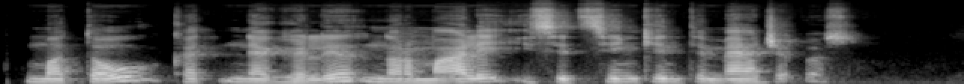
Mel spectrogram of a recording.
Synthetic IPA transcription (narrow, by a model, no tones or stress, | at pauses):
mɐt̪ɐʊkɐt̪̚nʲɛɡɐlʲɪnɔɾmɑːlʲɛɪʔisʲɪsʲɪŋʲkʲɪnʲt̪ʲɪmʲæːd͡ʒʲɛɡʊs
